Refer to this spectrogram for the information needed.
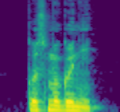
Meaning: cosmogony
- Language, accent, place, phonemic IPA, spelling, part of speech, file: French, France, Lyon, /kɔs.mɔ.ɡɔ.ni/, cosmogonie, noun, LL-Q150 (fra)-cosmogonie.wav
